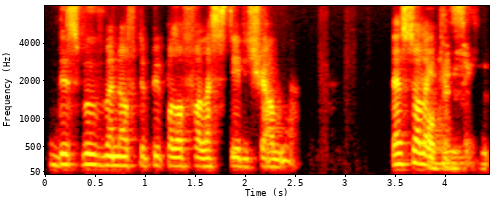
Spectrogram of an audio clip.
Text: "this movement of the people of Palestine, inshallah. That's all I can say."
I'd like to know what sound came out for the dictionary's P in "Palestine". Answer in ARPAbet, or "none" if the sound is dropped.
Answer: F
